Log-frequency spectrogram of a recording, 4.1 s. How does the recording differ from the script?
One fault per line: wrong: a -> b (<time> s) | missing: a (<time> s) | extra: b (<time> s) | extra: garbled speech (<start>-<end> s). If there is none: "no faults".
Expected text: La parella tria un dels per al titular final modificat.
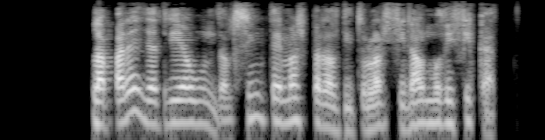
extra: cinc temes (1.9 s)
